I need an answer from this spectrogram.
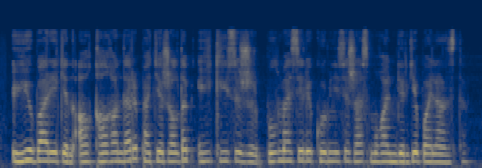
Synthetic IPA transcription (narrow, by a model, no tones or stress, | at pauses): ʏjɪbɑɾe̞kʲe̞nɑ̰lˠqʰɑlˠʁɑnd̪ɑɾəpʰæt̪e̞ɾʒɑlˠd̪ɑpʏjkʲʰʏjsɪʒʏɾb̥ʊlˠmæse̞le̞kʲʰɵbɪne̞se̞ʒɑsmʊʁɑlɪmd̪e̞ɾɡʲe̞bɑjlˠɑnəst̪ə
